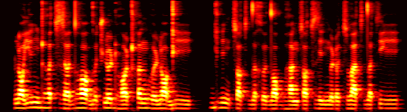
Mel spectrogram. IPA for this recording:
ɳ ɒ˨ j i˦ ŋ ɖʱ ɐ˦ t͡s z ɐ˨ dʱ ɒ˦˨ ɡ ɵ˨ t͡s ɳ ɵ˦ ɖʱ ɒ˨ ʈʰ ɐ˦ ŋ v ɵ˨ ɳ ɒ˦˨ ɡ i˦˨ | ɡʱ i˦˨ ŋ t͡s ɒ˨ t͡s d̪ ɐ˨ x ɵ˨ d̪ ɒ˨ bʱ a˨ ŋ s ɒ˨ t͡s z i˨ ŋ ɵ˨ ɽ ɵ˨ t͡s v a˨ t͡s d̪ ɐ˦˨ t͡s j i˦

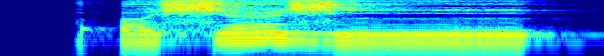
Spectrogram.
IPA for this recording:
ʔ ʌ ɕ ɛ ʑ ĩ

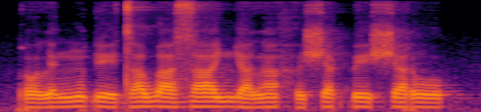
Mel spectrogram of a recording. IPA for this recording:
ɾ ɔ˨ l ɛ˧ ŋ ũ˦˨ ɗ eː˨ d aː˦ w aː˧ z aː˦ ɲ a˧ l ã˦ h ə˨˦ ʃ a˦ k͡p e˦˨ ʃ a˦ ɾ oː˦

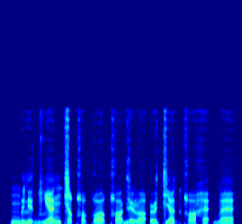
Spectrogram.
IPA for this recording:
ŋ u lʲ ʌ ɡ ʎ æ ŋ tʲ u qʰ ʌ qʷ ə˞ qʰ ə˞ ɡ ɛ ɭ ɑ ʔ ə˞ tʲ ɑ ɡ qʰ ɑ h æ ʔ b æ

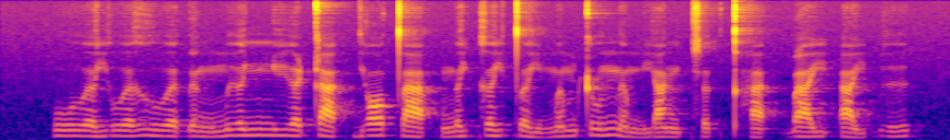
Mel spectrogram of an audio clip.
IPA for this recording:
w u˨˩ ə̯ j u˨˩˦ ə̯ ɣ u˨˩ ə̯ ɗ ə˨˩˨ ŋ m ɨ˧ ə̯ ɲ i˨˩˦ ə̯ ʈ a˨˩ t̚ j ɔ˧ t̪ aː˨˩ p̚ ŋ ə˧ j k ə˧˥ j t̪ ə˨˩˨ j m ə˧˥ m ʈ u˧˥ n ə˨˩˨ m j a˨˩ ŋ c ə˨˩ k̚ t̪ʰ a˨˩ t̚ ɓ a˧˥ j ʔ a˨˩˦ j ɓ ɨ˧˥

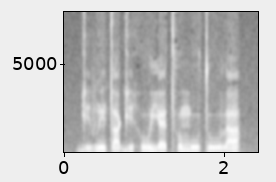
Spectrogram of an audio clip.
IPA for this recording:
ɡ i˨ v ĩ˦ t a˨ ɡ i˦ h uː˦ j ɛ˦˨ tʰ ʊ˦ m uː˦ t uː˨ l a˦

